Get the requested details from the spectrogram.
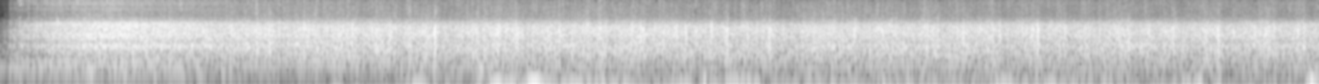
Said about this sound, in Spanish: Aplaude el público asistente en que en estos momentos está en la Real Casa de Correos como respuesta a las palabras de Isabel Díaz Ayuso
